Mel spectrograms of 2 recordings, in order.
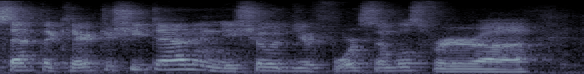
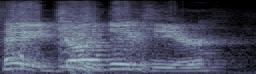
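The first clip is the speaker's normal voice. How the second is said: put-on announcer voice, higher and louder; 3 semitones higher, 8 dB louder than usual. Taking up a challenge to imitate the game's announcer: John Dick impression. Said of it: "let's see who can imitate him the best".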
